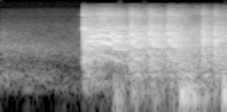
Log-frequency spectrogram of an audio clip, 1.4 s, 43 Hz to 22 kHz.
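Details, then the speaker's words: Suzuki Bandit 650S barn find that sat 2 years, first start after freeing the seized clutch and an oil and filter change, battery trickle-charged, choke on, clutch held in: a quiet crank, then it catches and stumbles through uneven, lumpy beats; hard starting after storage. "Oh, choke. What's the fuel like in it? She's trying. He's holding his clutch in as well."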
